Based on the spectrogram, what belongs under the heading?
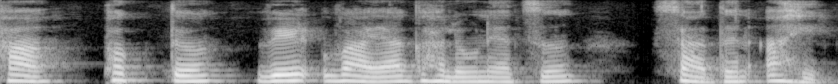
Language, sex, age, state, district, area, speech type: Marathi, female, 30-45, Maharashtra, Sangli, rural, spontaneous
